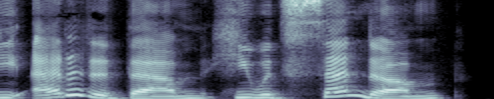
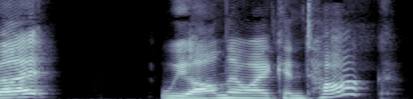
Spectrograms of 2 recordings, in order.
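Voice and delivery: plain

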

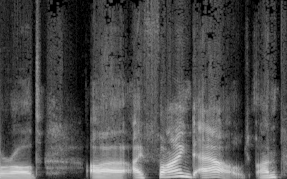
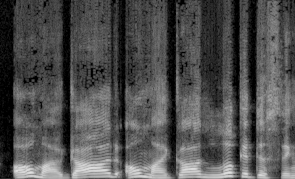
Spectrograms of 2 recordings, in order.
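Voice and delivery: mock half-voiced scream, mild reined-in yelling; 4 semitones higher than usual. Retelling a man in the car screaming on a dark road: retelling a scream. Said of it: "He starts screaming".

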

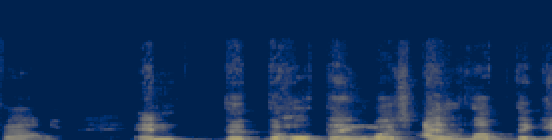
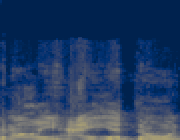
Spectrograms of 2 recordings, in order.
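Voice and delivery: squeaky, high-pitched voice; 6 semitones higher than usual. Retelling a phone call at the Super Bowl: Myron Cope squeaky high voice. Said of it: "he had that squeaky high voice".

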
